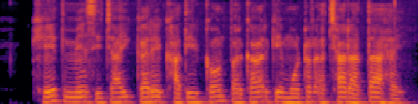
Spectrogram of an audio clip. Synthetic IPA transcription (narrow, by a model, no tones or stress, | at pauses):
kʰeːt̪mẽsɪt͡ʃaːikəɾekʰaːt̪iːɾkɔːnpɾəkaːɾkemoːʈəɾə̰tːʃʰaɾəɦt̪aɦɛː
